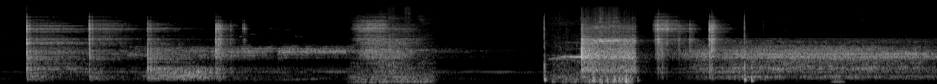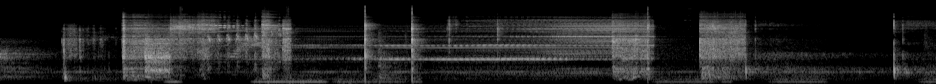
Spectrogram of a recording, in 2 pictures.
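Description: A montage of short sound-effect clips, cut abruptly from one to the next every few seconds, with scattered sharp clicks.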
